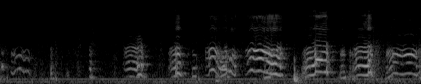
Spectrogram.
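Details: Dream Litter Golden Retriever puppies, two weeks of age and nursing with their mother Mercedes, produce a run of wavering, rising-and-falling whines and small yips, several pups calling over one another in close succession.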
